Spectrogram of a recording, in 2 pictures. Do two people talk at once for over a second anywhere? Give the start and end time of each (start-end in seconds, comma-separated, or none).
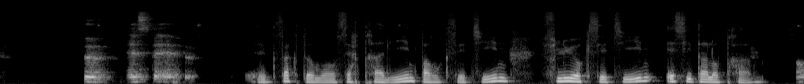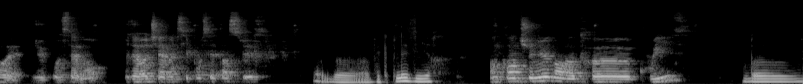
none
